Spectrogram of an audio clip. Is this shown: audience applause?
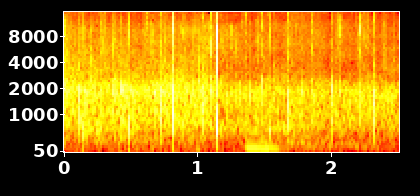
yes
